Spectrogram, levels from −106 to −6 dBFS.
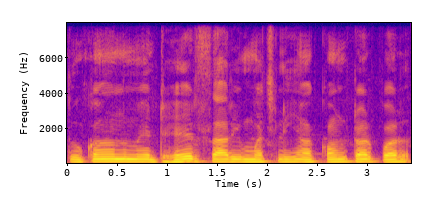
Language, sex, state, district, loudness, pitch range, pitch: Hindi, male, Bihar, Katihar, -14 LUFS, 115-125 Hz, 120 Hz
